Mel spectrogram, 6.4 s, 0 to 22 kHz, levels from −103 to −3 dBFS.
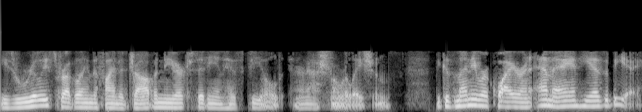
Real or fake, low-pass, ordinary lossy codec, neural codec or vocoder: real; 7.2 kHz; AAC, 16 kbps; none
